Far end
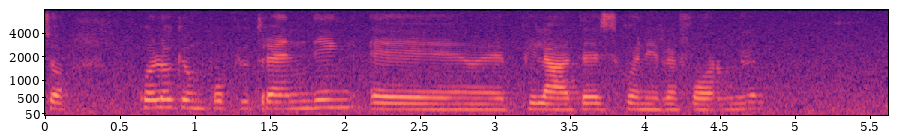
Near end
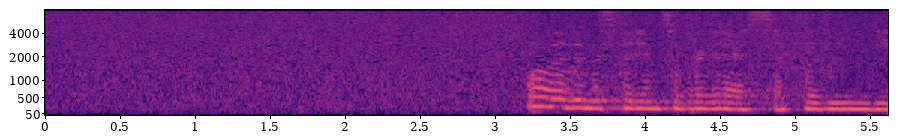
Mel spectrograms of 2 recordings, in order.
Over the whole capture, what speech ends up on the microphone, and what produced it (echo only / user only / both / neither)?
user only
